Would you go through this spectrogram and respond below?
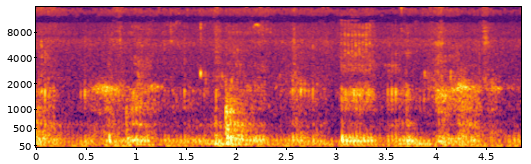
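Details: Indoors, Tom, an older black-and-white domestic shorthair male, disciplines Charlie, a British Shorthair male kitten. The deep, pulsed purring swells and fades in cycles of roughly one second, with faint rustling.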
